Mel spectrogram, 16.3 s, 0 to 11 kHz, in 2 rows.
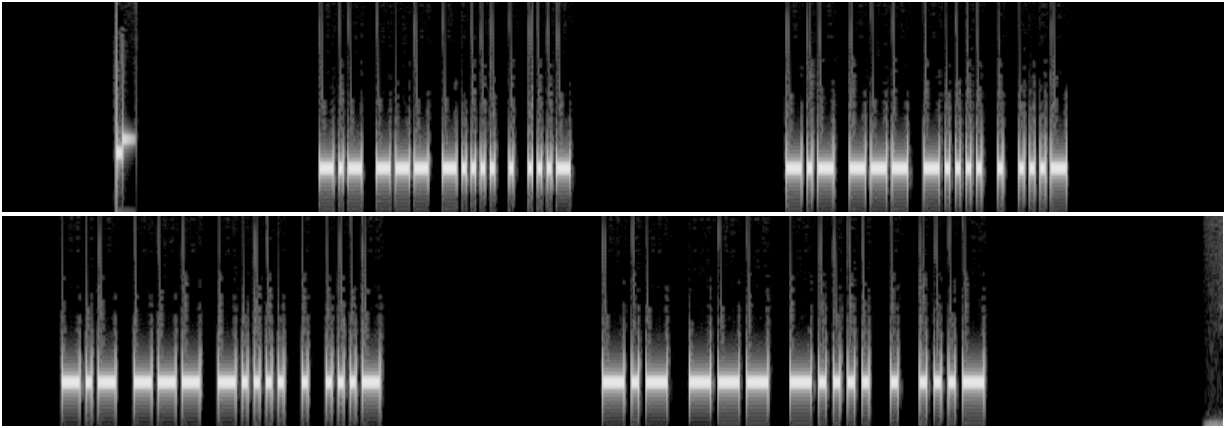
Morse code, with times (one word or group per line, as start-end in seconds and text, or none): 2.1-3.8 KO6EV
5.2-7.1 KO6EV
8.5-10.7 KO6EV
12.1-14.7 KO6EV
